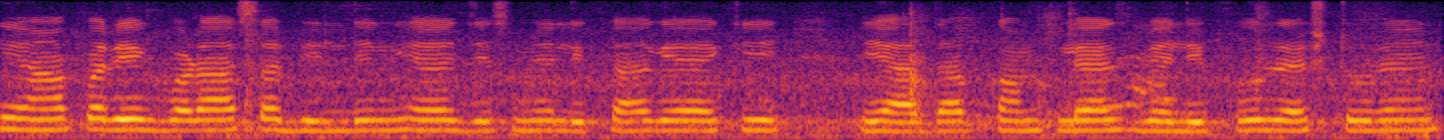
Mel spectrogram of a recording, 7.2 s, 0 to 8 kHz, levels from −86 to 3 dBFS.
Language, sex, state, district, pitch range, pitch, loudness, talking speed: Hindi, female, Odisha, Sambalpur, 205-220 Hz, 215 Hz, -16 LUFS, 140 wpm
